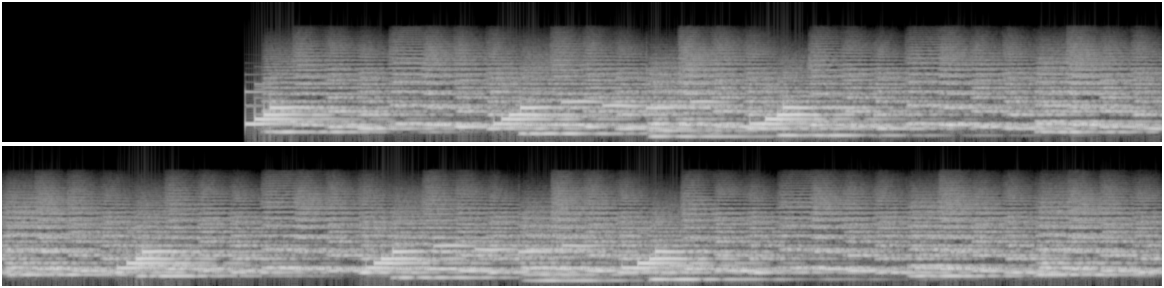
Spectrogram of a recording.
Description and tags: Synth electronic loop
keyboard, a, strings, synth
